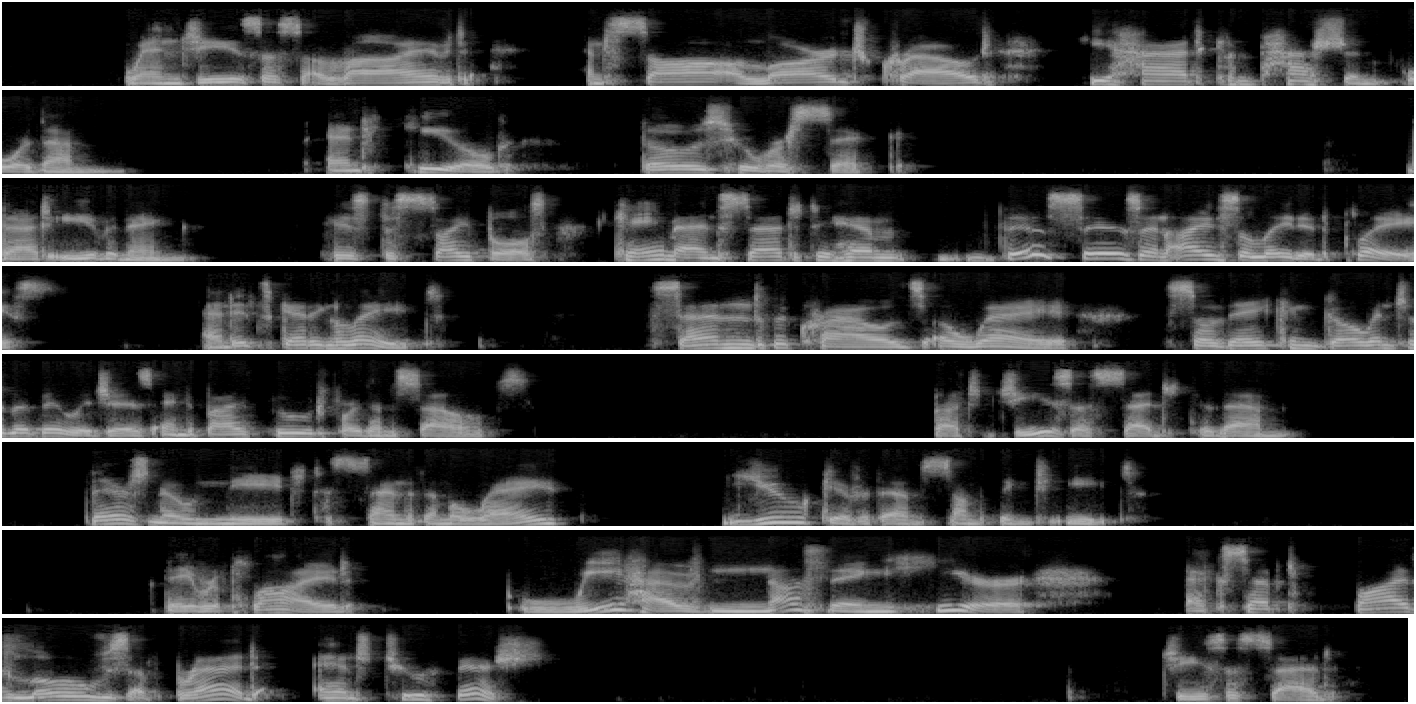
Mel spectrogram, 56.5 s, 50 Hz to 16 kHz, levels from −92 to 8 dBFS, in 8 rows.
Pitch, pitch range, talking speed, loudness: 110 Hz, 90-145 Hz, 90 wpm, -26 LUFS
